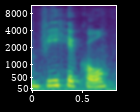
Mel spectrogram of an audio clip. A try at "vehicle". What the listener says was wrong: the h is silent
